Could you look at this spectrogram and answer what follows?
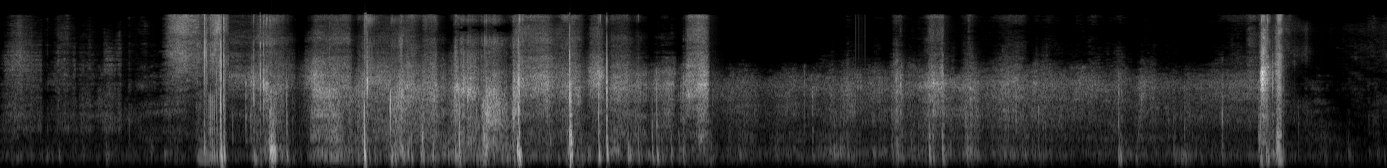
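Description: Handling noise as the microphone is rubbed and paperback books are shifted about: scraping and rustling with a run of sharp knocks in the first half, then a softer steady rustle and one last sharp knock near the end.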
